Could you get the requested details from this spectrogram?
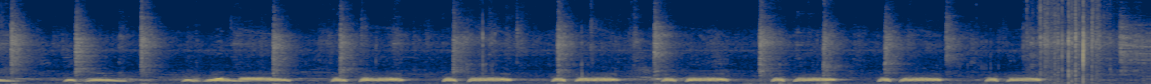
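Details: Spotted dove kept in a cage, alongside a second bird in a bamboo or iron cage, cooing a rapid run of low, soft phrases, with sharp clicks and knocks between notes.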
